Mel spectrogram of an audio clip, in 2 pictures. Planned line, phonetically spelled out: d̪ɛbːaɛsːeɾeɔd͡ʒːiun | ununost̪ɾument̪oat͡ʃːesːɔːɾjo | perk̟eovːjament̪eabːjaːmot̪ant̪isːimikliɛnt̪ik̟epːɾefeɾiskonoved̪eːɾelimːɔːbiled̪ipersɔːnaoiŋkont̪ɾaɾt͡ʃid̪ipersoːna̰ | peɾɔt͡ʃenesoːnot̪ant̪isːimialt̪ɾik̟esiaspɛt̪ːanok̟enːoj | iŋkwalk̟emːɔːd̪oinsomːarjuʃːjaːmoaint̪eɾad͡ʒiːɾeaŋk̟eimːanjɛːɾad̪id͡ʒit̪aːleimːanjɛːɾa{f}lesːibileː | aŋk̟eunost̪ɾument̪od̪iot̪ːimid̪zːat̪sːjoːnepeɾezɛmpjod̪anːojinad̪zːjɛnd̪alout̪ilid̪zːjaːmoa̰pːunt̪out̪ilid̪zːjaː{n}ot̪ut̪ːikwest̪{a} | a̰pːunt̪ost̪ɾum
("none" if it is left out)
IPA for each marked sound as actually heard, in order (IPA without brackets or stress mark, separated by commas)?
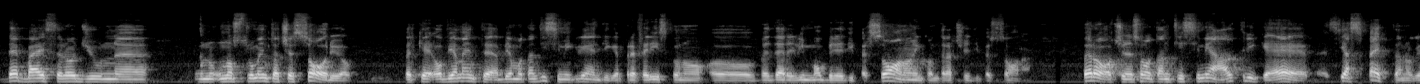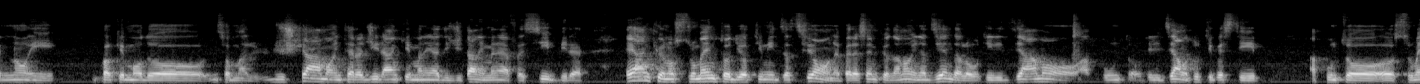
f, m, i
